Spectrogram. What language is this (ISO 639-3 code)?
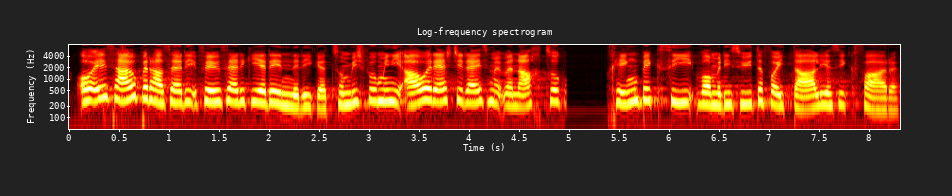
gsw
